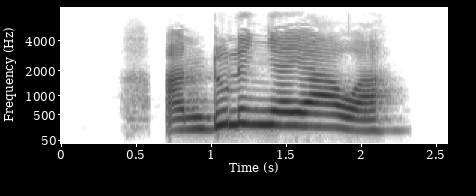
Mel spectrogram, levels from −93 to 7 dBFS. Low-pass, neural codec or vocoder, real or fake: 7.2 kHz; none; real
